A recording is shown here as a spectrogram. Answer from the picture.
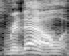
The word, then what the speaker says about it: Riddell: But the most notable has to be Tom Riddle's, which is slightly modified from Thomas Riddell. That's Thomas R-I-D-D-E-L-L. Pronounced Riddle, Riddell. So you can see the difference.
